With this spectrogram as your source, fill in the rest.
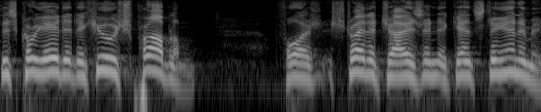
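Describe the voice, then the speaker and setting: With a Southwestern US accent, a man talks at a fairly slow pace in a high pitch with ordinary pitch variation. The recording is very clean, with a silent background. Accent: Navajo-accented English. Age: 90s. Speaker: war veteran. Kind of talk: ceremonial speech. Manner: halting.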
